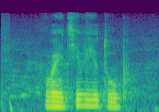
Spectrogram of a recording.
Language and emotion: Russian, neutral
